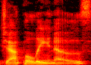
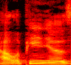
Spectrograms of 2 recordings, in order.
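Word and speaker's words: jalapeños: And then my grandma would always say japalinos instead of jalapenos.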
